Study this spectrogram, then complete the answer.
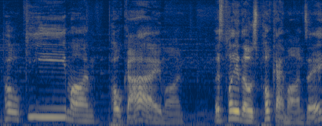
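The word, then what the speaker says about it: Pokémon: hate when people say Pokemon I mean it's Pokemon right like the actual pronunciation like poke like poke like fish poke because of the E it's Pokemon like an a sound like like your Canadian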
